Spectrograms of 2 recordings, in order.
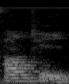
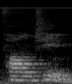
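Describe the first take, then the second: First: Fountain ending in "-tayn"; full "ay" vowel at the end of fountain; wrong pronunciation. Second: Fountain ending in "-tin"; short "i" at the end of fountain; corrected pronunciation. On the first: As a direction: say fountain to rhyme its end with "rain". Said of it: "not fountain". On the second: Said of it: "As like this word is". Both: Shown as a demonstration.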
